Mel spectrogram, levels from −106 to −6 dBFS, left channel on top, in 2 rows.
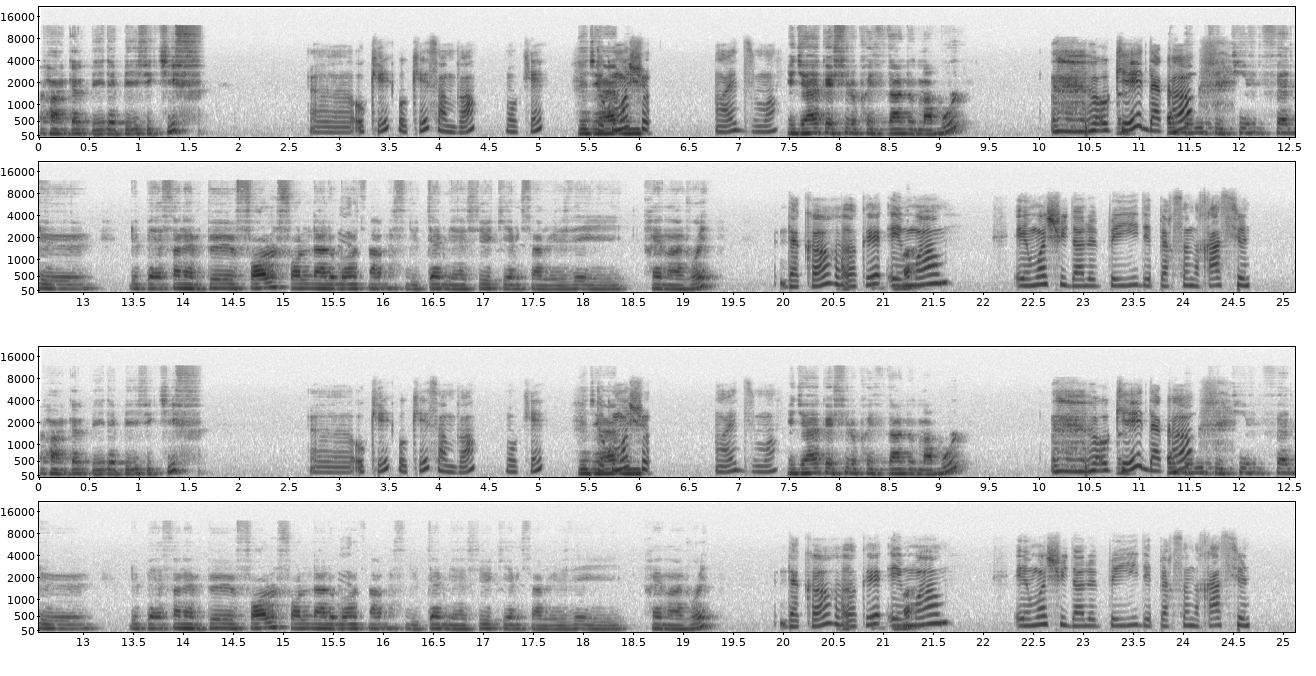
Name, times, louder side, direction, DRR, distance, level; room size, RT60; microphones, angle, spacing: voice 1, 0.0-1.7 5.4-6.0 7.5-9.3 10.8-10.9 11.3-13.1 13.5-19.4 20.6-21.4, left 2 dB, 70° left, 6.0 m, -32 dB
voice 2, 2.7-4.4 4.7-5.0 5.3-6.1 6.8-7.4 10.1-11.9 15.5-15.6 20.0-21.6 22.1-24.7, left 3 dB, 25° left, 1.5 m, -33 dB
head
